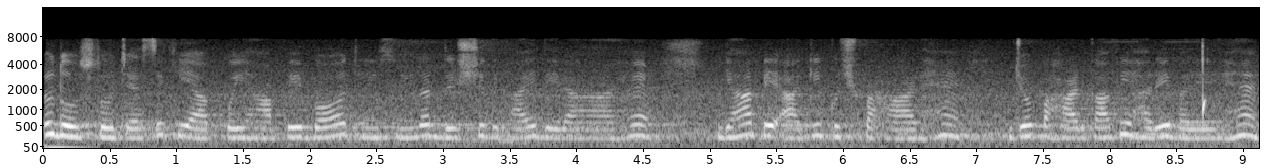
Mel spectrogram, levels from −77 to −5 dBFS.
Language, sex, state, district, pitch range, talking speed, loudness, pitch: Hindi, female, Uttarakhand, Tehri Garhwal, 215-255 Hz, 170 wpm, -18 LUFS, 230 Hz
